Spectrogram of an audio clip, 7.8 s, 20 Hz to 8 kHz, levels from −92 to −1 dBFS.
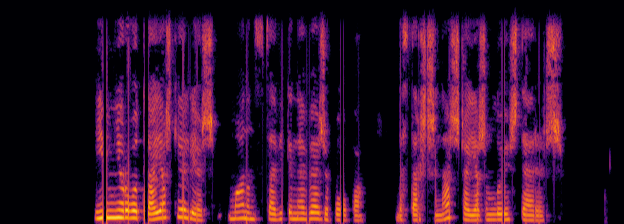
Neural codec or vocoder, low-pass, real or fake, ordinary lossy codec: none; 7.2 kHz; real; Opus, 64 kbps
